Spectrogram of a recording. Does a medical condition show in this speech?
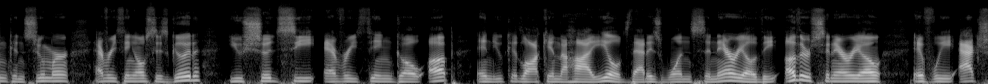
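No.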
